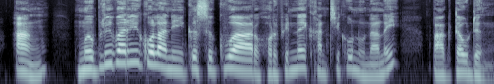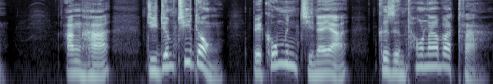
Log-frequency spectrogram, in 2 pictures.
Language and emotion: Bodo, surprised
